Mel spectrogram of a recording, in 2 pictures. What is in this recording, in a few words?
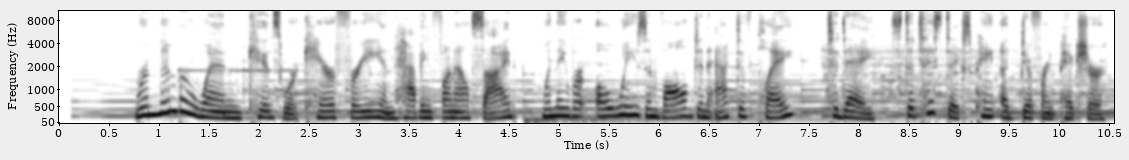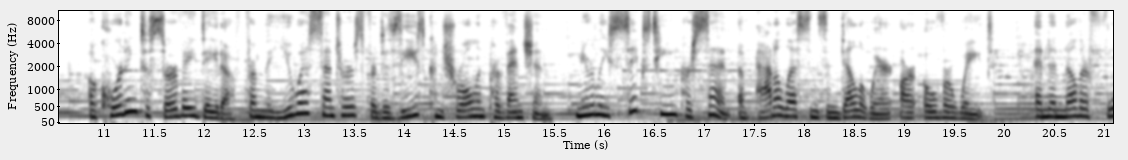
Concerned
